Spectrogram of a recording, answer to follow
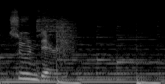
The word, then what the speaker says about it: tsundere: Okay, so I'm pronouncing the beginning of it wrong. Tsundere.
